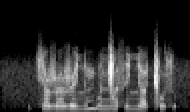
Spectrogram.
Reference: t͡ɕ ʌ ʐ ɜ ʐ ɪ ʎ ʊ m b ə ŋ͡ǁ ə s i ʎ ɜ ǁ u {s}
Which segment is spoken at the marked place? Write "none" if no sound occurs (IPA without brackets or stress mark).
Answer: s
